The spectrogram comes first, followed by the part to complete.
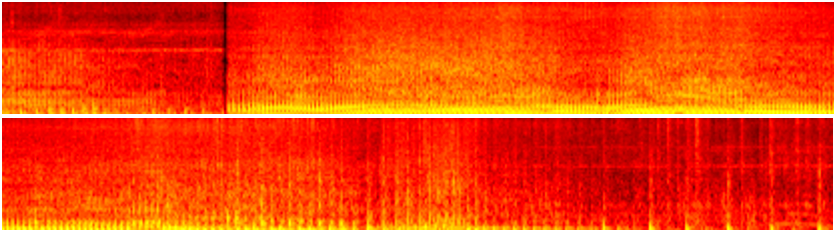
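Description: Enduro dirt bike engines revving hard on a trail, the pitch climbing and dropping repeatedly as the riders work the throttle and shift. The sound jumps louder about a second in, holds until past the middle, then fades near the end.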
